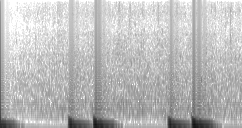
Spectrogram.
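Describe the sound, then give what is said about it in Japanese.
A heartbeat pounds, deep muffled thumps arriving in two lub-dub pairs against near silence, with no voices present. “胸の音がずっと激しい。”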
